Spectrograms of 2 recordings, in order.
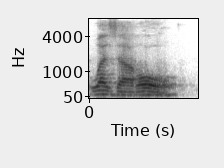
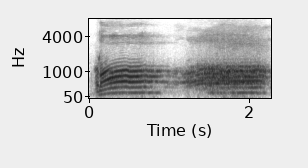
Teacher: bukan dengan mencucu, tapi angkat pangkal lidahnya, buka rahangnya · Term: tafkhimnya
